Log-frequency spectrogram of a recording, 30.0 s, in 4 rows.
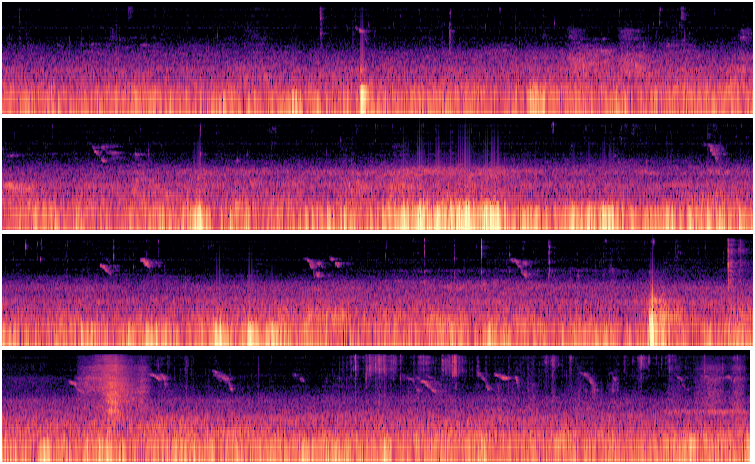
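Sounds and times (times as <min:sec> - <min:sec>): low wind rumble: 0:00.0 - 0:30.0
small birds chirping: 0:03.5 - 0:03.8, 0:04.8 - 0:10.2, 0:13.5 - 0:16.8, 0:17.5 - 0:21.4, 0:23.0 - 0:30.0
knock: 0:21.5 - 0:21.8
brief rushing burst: 0:23.2 - 0:24.2.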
